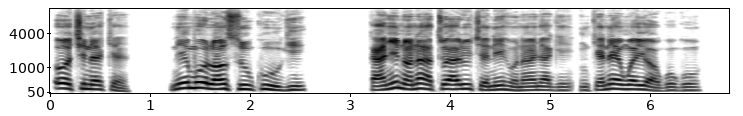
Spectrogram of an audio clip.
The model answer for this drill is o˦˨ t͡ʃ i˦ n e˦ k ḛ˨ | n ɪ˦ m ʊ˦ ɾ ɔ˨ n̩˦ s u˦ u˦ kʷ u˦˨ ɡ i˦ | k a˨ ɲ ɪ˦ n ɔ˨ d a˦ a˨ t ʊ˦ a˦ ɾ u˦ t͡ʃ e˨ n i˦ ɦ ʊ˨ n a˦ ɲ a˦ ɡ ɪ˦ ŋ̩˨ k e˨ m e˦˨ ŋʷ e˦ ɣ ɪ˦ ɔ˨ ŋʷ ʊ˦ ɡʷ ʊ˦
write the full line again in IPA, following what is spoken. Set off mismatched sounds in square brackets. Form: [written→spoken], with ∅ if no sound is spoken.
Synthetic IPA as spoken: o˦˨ t͡ʃ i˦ n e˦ k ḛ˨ | n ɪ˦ m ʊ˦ [ɾ→l] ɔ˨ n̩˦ s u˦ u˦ kʷ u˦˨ ɡ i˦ | k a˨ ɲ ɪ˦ n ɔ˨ [d→n] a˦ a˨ t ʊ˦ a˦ ɾ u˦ t͡ʃ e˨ n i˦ ɦ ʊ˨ n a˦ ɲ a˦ ɡ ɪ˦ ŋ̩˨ k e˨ [m→n] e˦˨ ŋʷ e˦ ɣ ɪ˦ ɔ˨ [ŋʷ→ɡʷ] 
